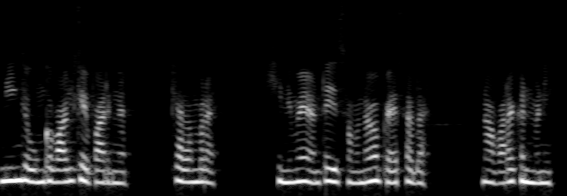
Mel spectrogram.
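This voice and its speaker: A man's voice: medium pitch, little pitch movement, moderate pace, darkish tone, highs cut off, lightly acted. A man voicing a weary young man in a cartoon, resigned and pleading to be left alone.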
